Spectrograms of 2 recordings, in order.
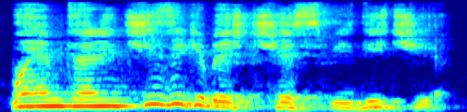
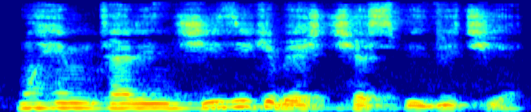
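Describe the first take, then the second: First: Higher and louder, rising on چیزی; pointed question. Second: Said in the usual way. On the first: Shown as a demonstration. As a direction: press the question home, lifting چیزی. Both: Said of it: "دقیقاً در رابطه با همون موضوع".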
